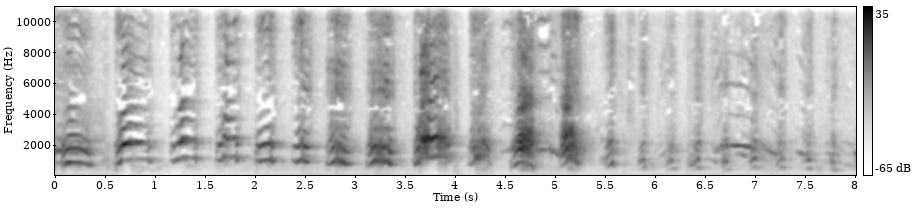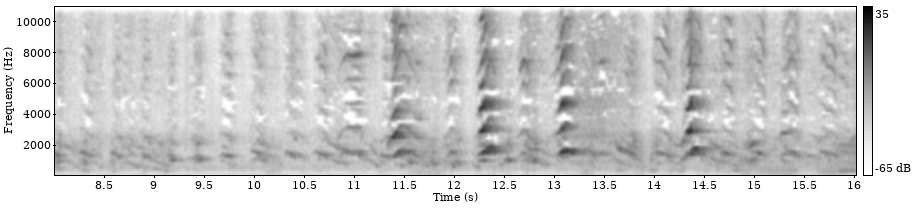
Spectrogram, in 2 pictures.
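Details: Boxer puppies learning to walk, one known as the crier; loud rhythmic cries repeated about twice per second, each a strained yelp, fading into a background of softer squeaks from littermates, with a steady low hum.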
